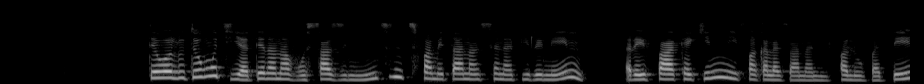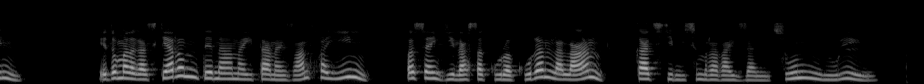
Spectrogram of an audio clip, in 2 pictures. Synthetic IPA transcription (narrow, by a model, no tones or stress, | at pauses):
t̪ewalut̪ewmud̪iət̪enanavosazimiint͡sinit͡si̥famet̪anənisanəpiɾenenə | refaːkakininifaŋkalazanənifaluvat̪eni̥ | et̪omad̪aɡasi̥kʲaɾunit̪enanaɦit̪ananizanifaini̥ | fasaŋɡilasəɡuɾaɡuɾanilalanə | kat͡sid̪emisimiɾaɾaɦizanit͡suniniulun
